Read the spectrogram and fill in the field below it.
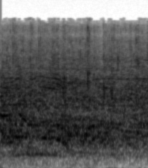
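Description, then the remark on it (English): A steady wash of crowd noise from Eagles fans at a basketball game in an arena, cheering and clapping in a dense, continuous roar that holds at an even level without any clear peaks, during the third quarter. “And the Eagle fans trying to make some noise.”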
